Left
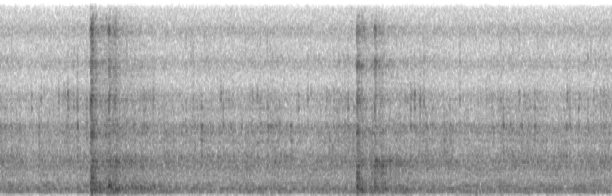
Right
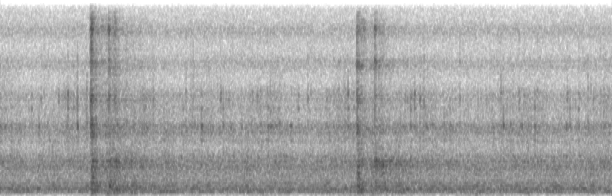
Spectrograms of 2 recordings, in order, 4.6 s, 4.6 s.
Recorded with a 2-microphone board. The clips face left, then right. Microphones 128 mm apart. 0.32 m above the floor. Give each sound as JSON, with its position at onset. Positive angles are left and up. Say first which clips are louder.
{"t": 0.7, "sound": "a gunshot", "louder": "left 4 dB", "side_deg": 50, "distance_m": 3.0}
